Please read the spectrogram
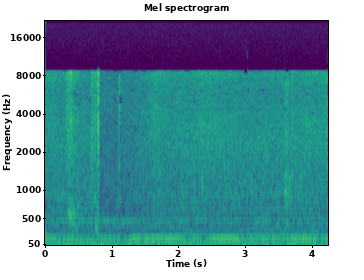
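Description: A loud, steady low hum runs throughout. Over it come a few soft knocks in the first second or so, which fit footsteps on stairs.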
